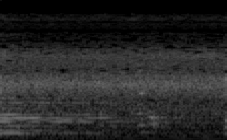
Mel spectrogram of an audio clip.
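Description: An electronic keyboard chord rings out and fades.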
